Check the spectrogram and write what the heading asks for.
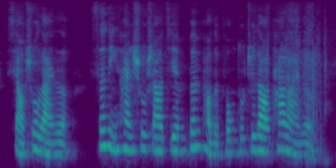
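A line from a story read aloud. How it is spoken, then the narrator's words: Soft singing. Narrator (Chinese): 轻声的唱了起来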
